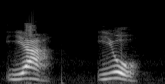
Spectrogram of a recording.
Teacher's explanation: Ditongo crescente, começa com uma vogal fechada e vai para uma aberta, por exemplo, IA, IO.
